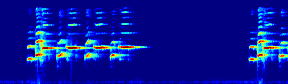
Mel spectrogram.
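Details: Male cockatiel whistling a song phrase of short falling notes and long level tones, then silence before another phrase begins.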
